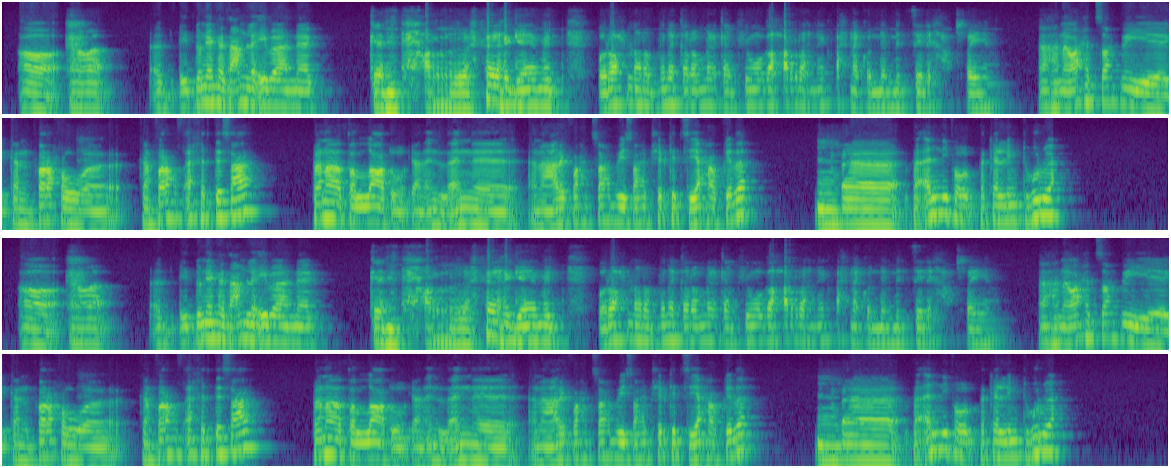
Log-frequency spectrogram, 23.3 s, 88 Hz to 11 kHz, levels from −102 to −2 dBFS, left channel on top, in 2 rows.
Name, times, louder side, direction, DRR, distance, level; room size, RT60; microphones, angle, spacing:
voice 1, 0.2-1.1 1.5-3.2 10.4-14.3 14.8-19.2 20.1-22.2, left 2 dB, 30° left, 0.8 m, -24 dB
voice 2, 3.7-10.0 19.8-20.1, left 2 dB, 75° left, 1.3 m, -26 dB
6.8 x 6.2 x 4.6 m
head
